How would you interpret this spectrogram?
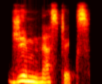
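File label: "gymnastics", Indian English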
